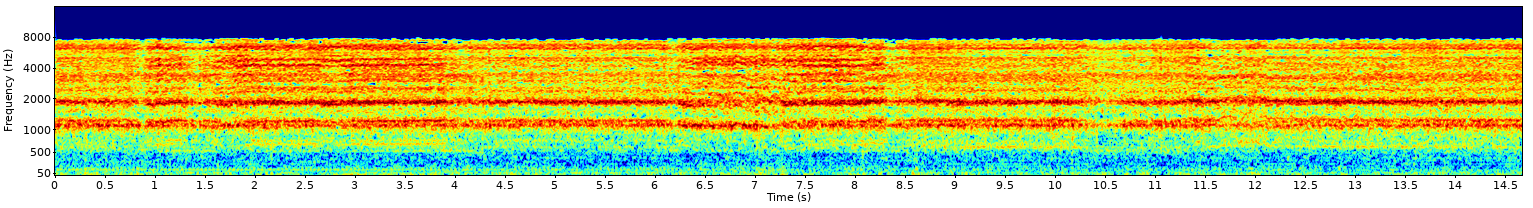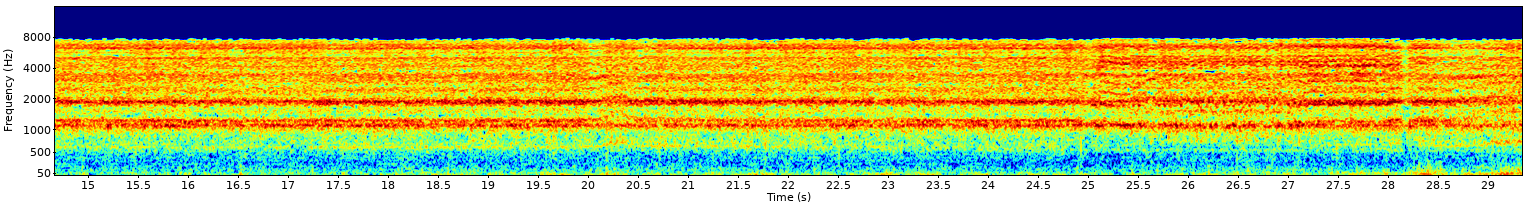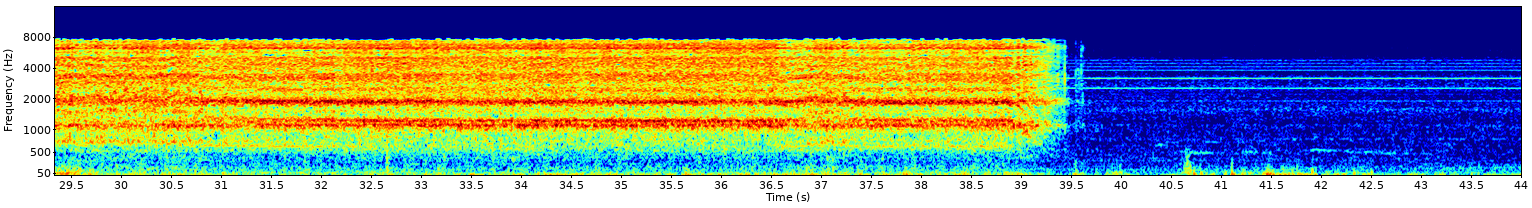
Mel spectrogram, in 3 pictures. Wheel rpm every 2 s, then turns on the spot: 160, 160, 160, 160, 160, 160, 160, 160, 160, 160, 160, 160, 160, 160, 160, 160, 160, 160, 160, 90, 0, 0.
none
